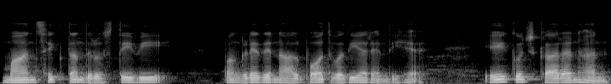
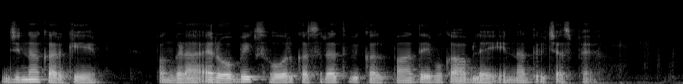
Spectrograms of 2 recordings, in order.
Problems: constant background noise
